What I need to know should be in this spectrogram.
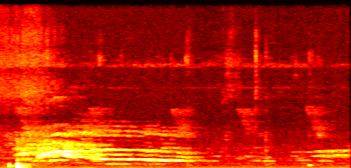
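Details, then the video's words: A baby monkey, cared for at home, grows angry when made to walk on the floor. It gives a loud, harmonic, wavering squeal that lasts about a second and a half, then fades. Faint background noise follows. "very angry when told to walk on the floor"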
